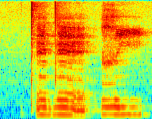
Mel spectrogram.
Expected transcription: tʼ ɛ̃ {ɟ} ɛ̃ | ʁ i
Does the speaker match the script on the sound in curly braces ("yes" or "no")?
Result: no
